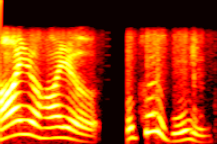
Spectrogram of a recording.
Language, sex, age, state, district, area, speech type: Maithili, male, 18-30, Bihar, Saharsa, rural, conversation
